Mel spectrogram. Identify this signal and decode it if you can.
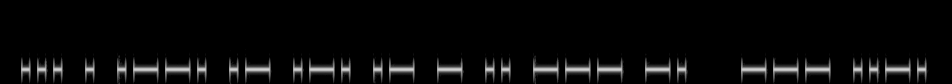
Morse code, heard as a keyed tone, about 15 wpm, 700 Hz. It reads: SEPARATION OF
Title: Speed-Racing - Sets of 5 Words 15wpm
